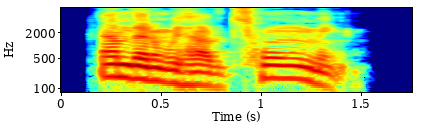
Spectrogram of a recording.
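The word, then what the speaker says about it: 聪明: And then we have 聪明, 聪明.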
